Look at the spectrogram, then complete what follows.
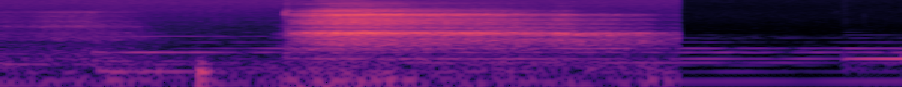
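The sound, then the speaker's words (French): A single slow, airy breath out through the mouth during a guided meditation breathing exercise, a soft rushing whoosh lasting about two seconds, set over steady, sustained background music tones. “Puis comme l'air repart de votre ventre, passe par votre gorge et sort par votre bouche.”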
